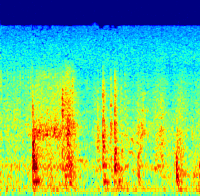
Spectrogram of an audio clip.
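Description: A handful of light, scattered knocks and clicks, about six in two seconds, over quiet room tone.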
